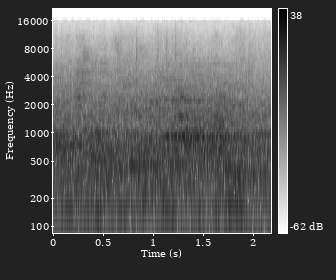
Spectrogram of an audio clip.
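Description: Crowd chatter: many voices talking at once, with no one voice standing out, in a busy shopping mall.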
